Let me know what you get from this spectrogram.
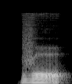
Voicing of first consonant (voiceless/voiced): voiced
